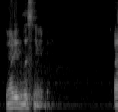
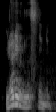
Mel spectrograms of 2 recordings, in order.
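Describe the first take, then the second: First: It is said with less intensity. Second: It is said with more intensity.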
